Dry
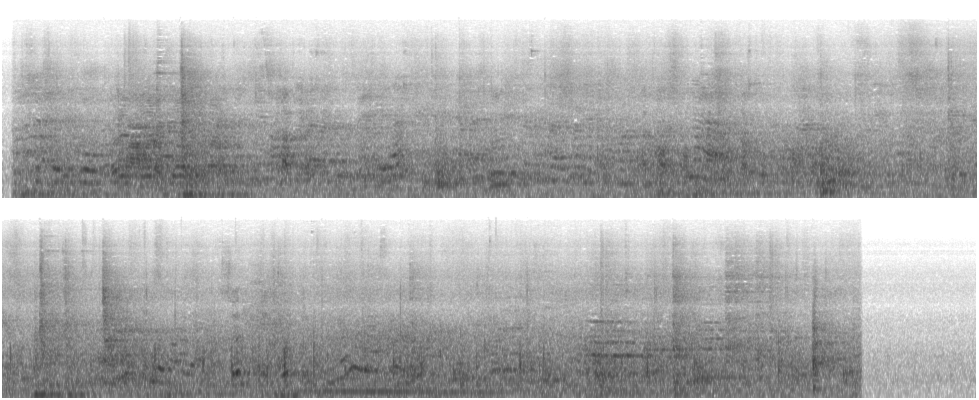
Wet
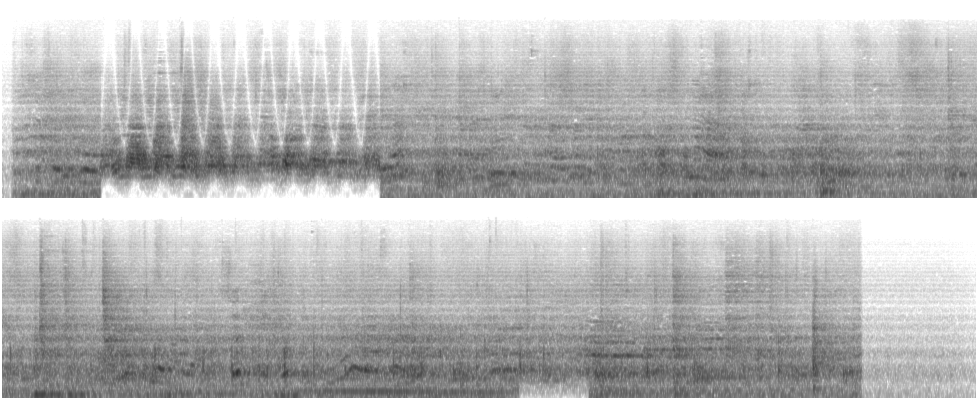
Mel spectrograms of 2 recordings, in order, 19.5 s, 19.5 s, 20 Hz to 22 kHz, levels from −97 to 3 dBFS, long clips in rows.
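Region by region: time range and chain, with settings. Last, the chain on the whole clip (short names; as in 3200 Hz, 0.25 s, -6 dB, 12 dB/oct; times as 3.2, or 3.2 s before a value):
0.98–3.78 resonant high-pass 660 Hz, resonance Q 6.9 + photocell phaser 3.8 Hz
14.91–15.62 HPF 390 Hz + high shelf 12000 Hz -4.5 dB
whole clip: comb 2.2 ms, depth 48%; AGC gain up to 5 dB; gain -7 dB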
